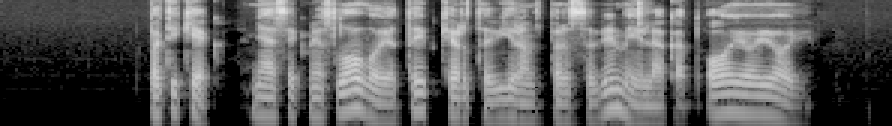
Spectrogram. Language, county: Lithuanian, Alytus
